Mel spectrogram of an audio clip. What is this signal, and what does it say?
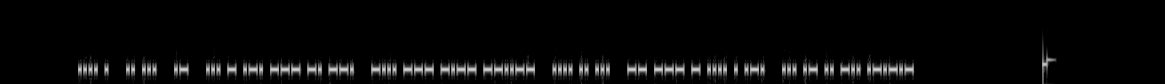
Morse code, heard as a keyed tone, about 41 wpm, 700 Hz. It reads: HE IS A STRONG BOY, HIS MOTHER SAID.
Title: Sentences from Top 1000 Words - Review Part 3 - 45wpm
